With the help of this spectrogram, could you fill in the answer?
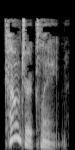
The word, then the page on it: counterclaim: British English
